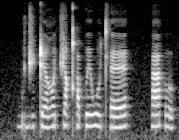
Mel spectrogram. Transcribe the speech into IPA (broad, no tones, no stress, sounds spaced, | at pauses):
b ɪ d͡ʒ e ʈ e ʁ ʊ t͡ʃ i qʰ ʊ p e w o cʰ ɛ | a h ʊ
